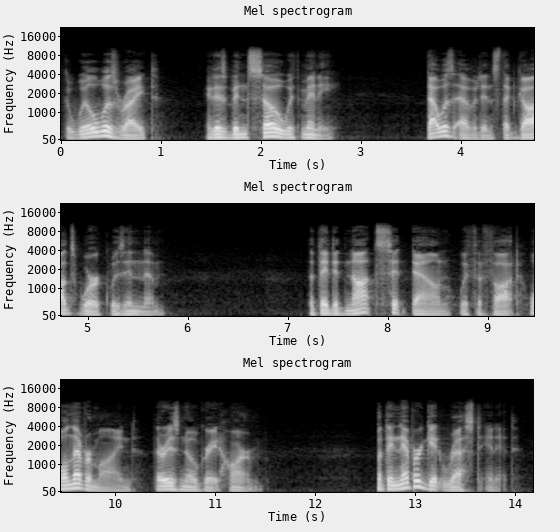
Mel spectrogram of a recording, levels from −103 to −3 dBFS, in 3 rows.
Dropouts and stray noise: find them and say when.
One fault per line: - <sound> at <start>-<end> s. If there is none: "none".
none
